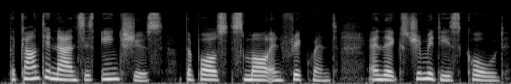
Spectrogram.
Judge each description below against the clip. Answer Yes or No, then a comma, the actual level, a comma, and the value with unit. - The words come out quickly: No, average, 150 wpm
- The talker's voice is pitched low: No, high, 215 Hz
